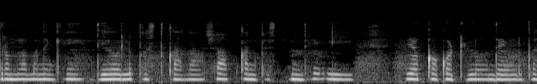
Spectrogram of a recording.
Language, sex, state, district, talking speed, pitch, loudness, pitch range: Telugu, female, Andhra Pradesh, Guntur, 135 wpm, 235 Hz, -20 LUFS, 230-240 Hz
